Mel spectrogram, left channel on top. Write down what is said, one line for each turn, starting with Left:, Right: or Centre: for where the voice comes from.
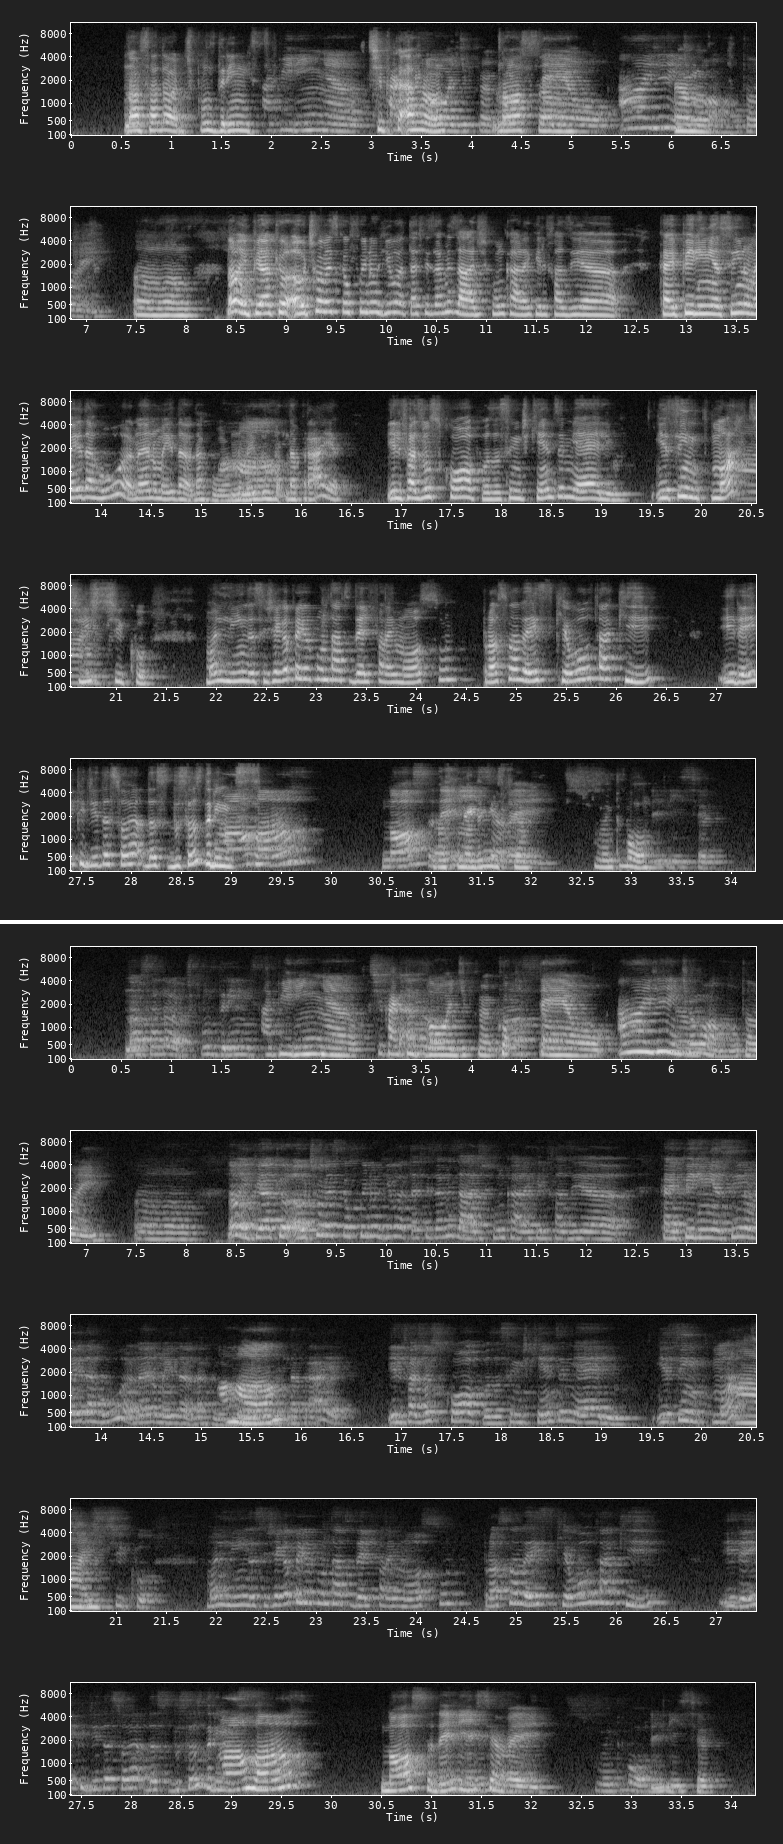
Left: Nossa, eu adoro. Tipo, uns drinks.
Right: Caipirinha,
Left: Tipo,
Right: caipi
Left: ca- aham. Nossa,
Right: coquetel.
Left: amo,
Right: Ai, gente,
Left: amo,
Right: eu amo também.
Left: amo, amo. Não, e pior que eu- a última vez que eu fui no Rio, eu até fiz amizade com um cara que ele fazia caipirinha assim no meio da rua, né? No meio da, da rua,
Right: Aham.
Left: no meio do- da praia. E ele fazia uns copos assim de 500 ml. E assim, mó
Right: Ai.
Left: artístico, mó lindo. Assim, chega, eu peguei o contato dele e falei, moço, próxima vez que eu voltar aqui, irei pedir da sua, das- dos seus drinks.
Right: Aham. Nossa,
Left: Nossa,
Right: delícia,
Left: uma delícia.
Right: velho.
Left: Muito bom.
Right: Delícia.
